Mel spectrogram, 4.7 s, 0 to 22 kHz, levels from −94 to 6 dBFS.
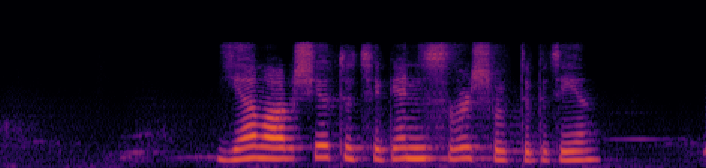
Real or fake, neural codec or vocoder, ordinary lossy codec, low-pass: fake; codec, 16 kHz, 0.5 kbps, X-Codec, HuBERT features, trained on balanced general audio; none; none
